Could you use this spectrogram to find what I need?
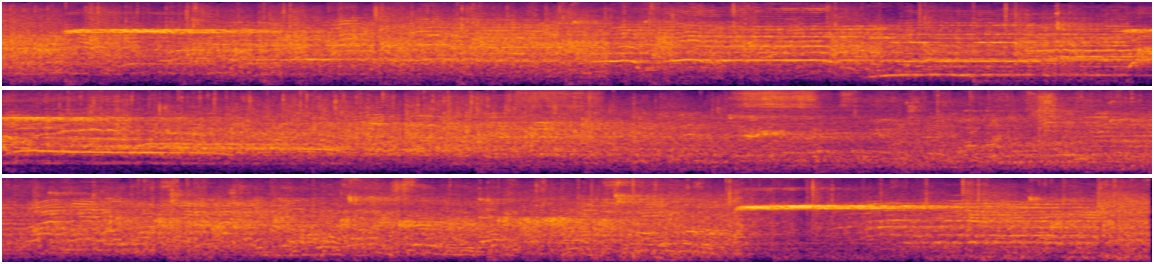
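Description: Players' shoes squeak on a hard floor in a large echoing hall.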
